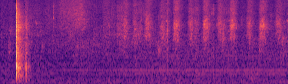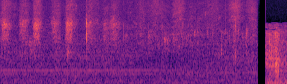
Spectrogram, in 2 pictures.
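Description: A cat laps water from a glass with quick, regular licks.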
